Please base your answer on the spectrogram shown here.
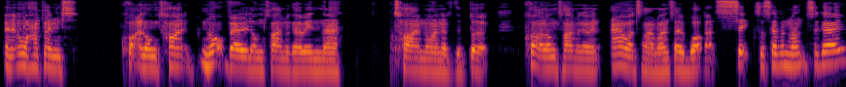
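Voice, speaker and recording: Talking fast in a slightly high, darkish voice, a man digresses his way through his solo comic book podcast, full of fillers and self-corrections. There's no room sound, though he sits in a home room with the door open on a summer day.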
